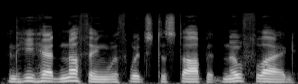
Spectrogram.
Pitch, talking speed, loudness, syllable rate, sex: 130 Hz, 220 wpm, -17 LUFS, 4.2 syllables/s, male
